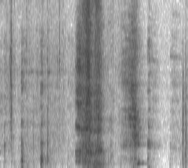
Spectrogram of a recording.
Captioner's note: laughs; spits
